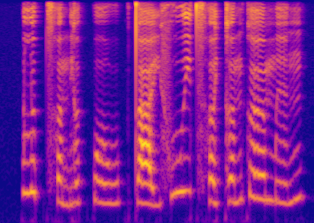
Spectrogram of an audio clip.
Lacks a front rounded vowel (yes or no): no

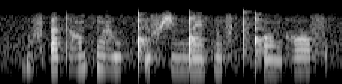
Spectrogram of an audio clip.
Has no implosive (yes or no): no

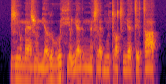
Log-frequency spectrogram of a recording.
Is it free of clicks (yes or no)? yes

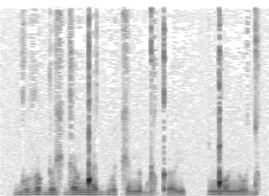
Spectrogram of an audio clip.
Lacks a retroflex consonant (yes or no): no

